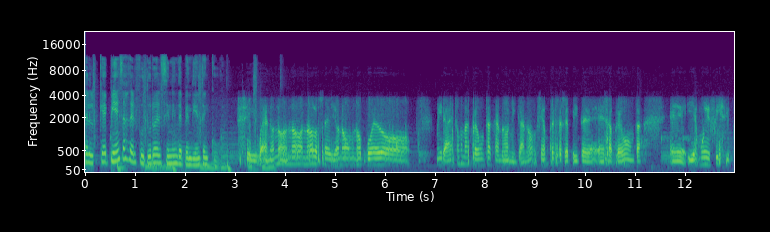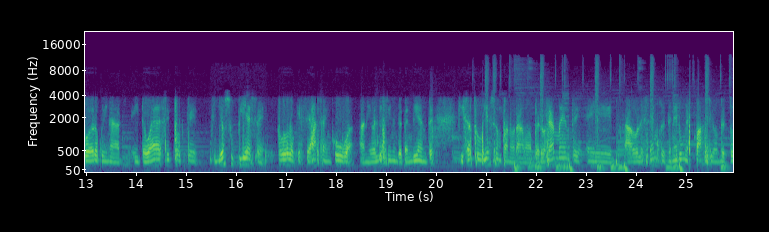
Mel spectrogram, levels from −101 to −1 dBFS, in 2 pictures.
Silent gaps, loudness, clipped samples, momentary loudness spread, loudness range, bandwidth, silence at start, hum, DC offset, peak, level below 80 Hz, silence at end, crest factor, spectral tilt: none; -28 LUFS; under 0.1%; 10 LU; 3 LU; 12.5 kHz; 0 s; none; under 0.1%; -10 dBFS; -50 dBFS; 0 s; 18 dB; -5.5 dB/octave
